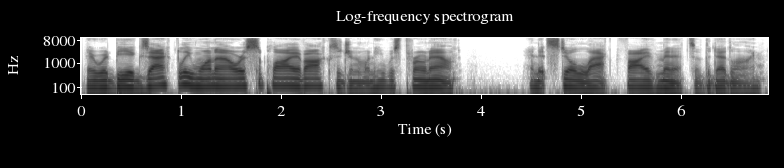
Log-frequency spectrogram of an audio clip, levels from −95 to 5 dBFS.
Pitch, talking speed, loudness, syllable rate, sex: 100 Hz, 200 wpm, -20 LUFS, 5.7 syllables/s, male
